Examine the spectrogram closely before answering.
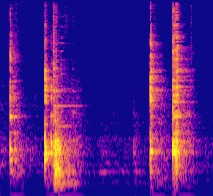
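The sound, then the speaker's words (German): Scraping and clinking as a half-full can of food is emptied onto a plate: a few short, bright metallic scrapes and knocks with quiet gaps between them. “Wir holen Dose und machen auf Teller.”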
